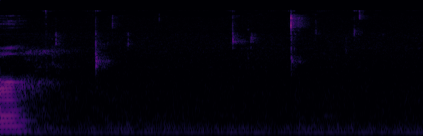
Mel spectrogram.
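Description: The end of a spoken word, then near silence: room tone with a steady low hum and a few faint, scattered clicks.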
